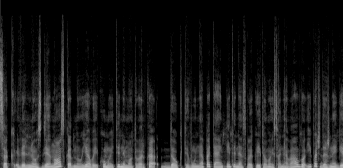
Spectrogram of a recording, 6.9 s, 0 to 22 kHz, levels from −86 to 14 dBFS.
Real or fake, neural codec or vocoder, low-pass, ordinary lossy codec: fake; codec, 44.1 kHz, 7.8 kbps, Pupu-Codec; 19.8 kHz; Opus, 64 kbps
